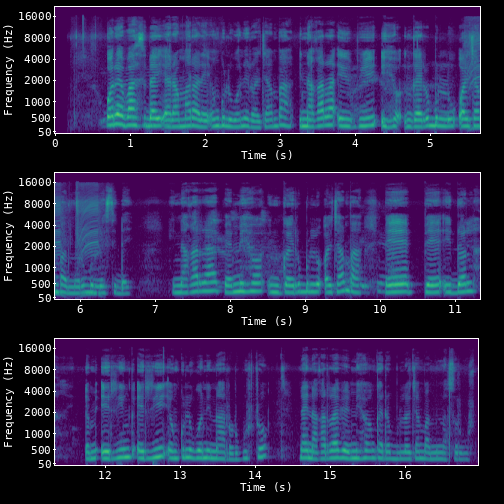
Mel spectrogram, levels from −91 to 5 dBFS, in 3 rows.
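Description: Resampler restarted on every block, from 14.66 s to the end at 16.98 s: each 10 ms block was converted from 48 kHz to 44.1 kHz in isolation, leaving a small error at every edge, heard as a 100 Hz buzz riding on the speech.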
